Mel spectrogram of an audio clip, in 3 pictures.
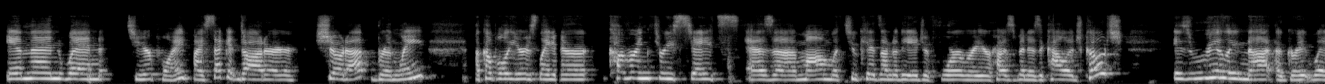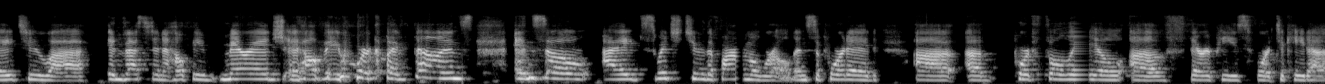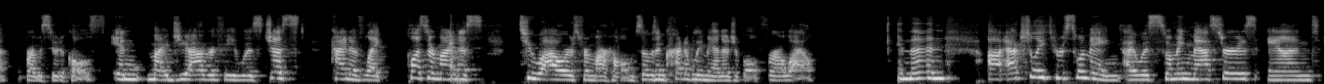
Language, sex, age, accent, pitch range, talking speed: English, female, 30-49, American, 210-250 Hz, 165 wpm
